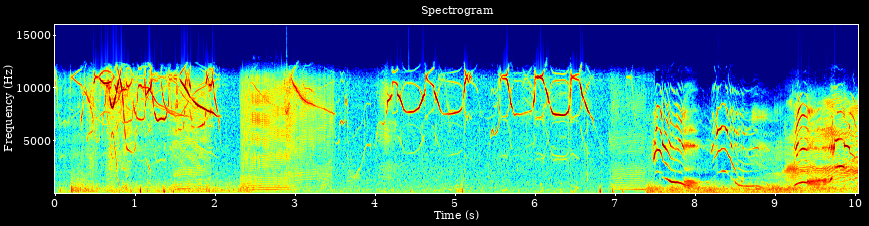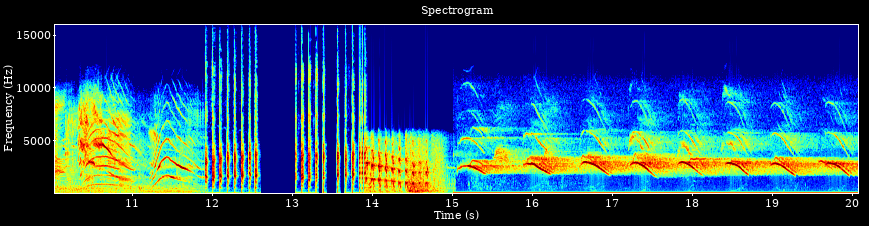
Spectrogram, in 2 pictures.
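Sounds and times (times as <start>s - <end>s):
dolphin buzzing pulses: 0.0s - 12.0s
dolphins whistling: 0.0s - 12.1s, 15.0s - 20.0s
dolphin chirps: 0.0s - 12.5s, 15.0s - 20.0s.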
